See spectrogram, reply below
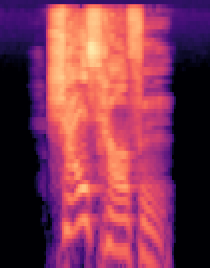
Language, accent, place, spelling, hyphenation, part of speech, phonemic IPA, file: German, Germany, Berlin, Scheißhaufen, Scheiß‧hau‧fen, noun, /ˈʃaɪ̯sˌhaʊ̯fn̩/, De-Scheißhaufen.ogg
- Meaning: turdpile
